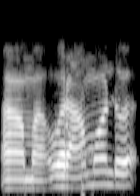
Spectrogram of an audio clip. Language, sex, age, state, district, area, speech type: Tamil, male, 60+, Tamil Nadu, Erode, urban, conversation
